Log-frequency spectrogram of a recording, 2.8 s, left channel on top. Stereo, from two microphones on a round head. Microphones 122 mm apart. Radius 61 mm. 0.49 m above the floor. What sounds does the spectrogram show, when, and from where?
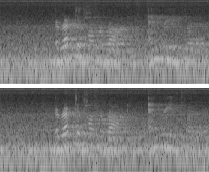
0.7 s a woman speaking: 30° right (ahead or behind), 2.5 m; by 2.7 s 65° right (ahead or behind), 4 m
